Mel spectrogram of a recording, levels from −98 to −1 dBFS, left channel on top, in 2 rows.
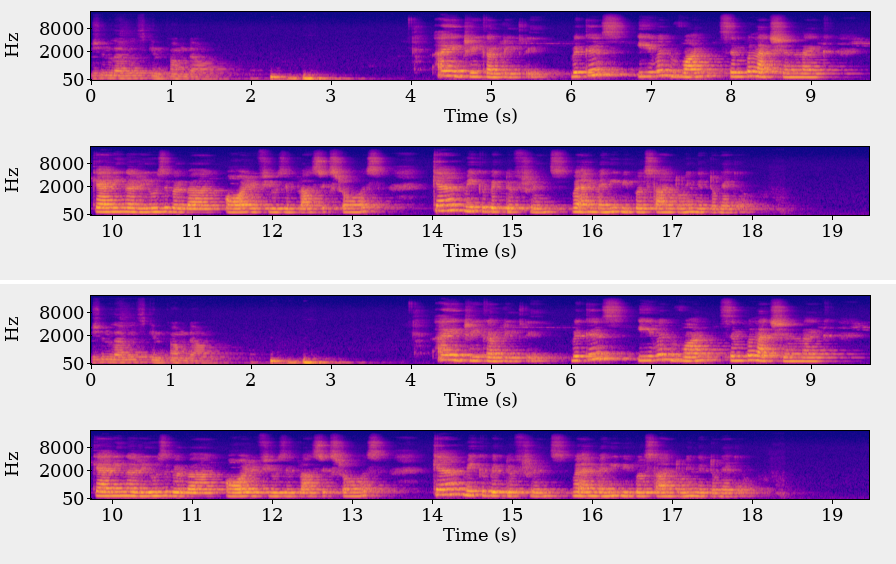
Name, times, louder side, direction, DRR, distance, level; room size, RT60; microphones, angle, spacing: voice 1, 0.0-1.6 2.2-2.8 16.8-16.9 18.3-18.4, equal, 5° right, -2 dB, 1.7 m, -30 dB
voice 2, 4.3-5.6 6.0-17.9, equal, 50° left, 0 dB, 1.2 m, -25 dB
13.5 x 7.5 x 2.6 m, 1.0 s
head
